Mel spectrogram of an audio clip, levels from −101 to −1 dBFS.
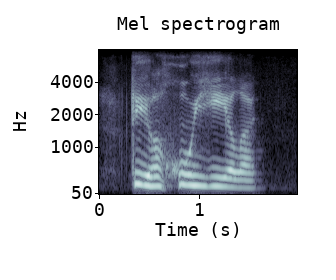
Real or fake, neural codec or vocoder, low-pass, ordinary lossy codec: real; none; 7.2 kHz; Opus, 32 kbps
